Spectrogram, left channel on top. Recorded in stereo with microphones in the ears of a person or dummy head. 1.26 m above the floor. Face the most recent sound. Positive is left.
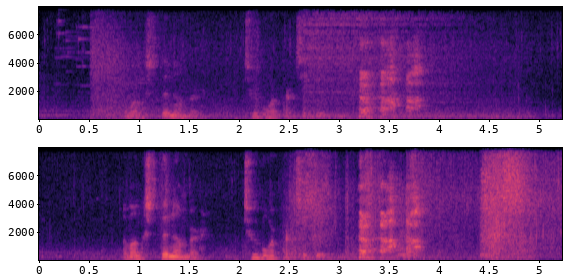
turn(degrees=-25)  # may be behind; listen again after turning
